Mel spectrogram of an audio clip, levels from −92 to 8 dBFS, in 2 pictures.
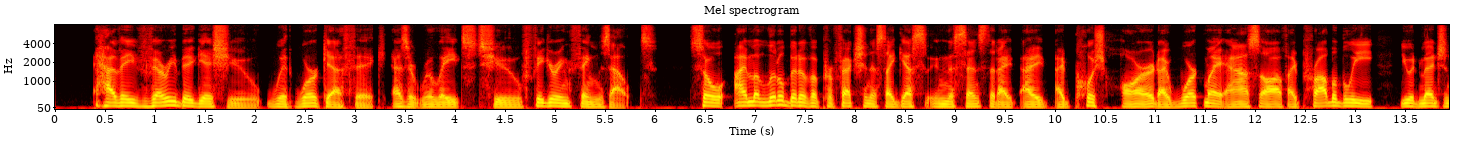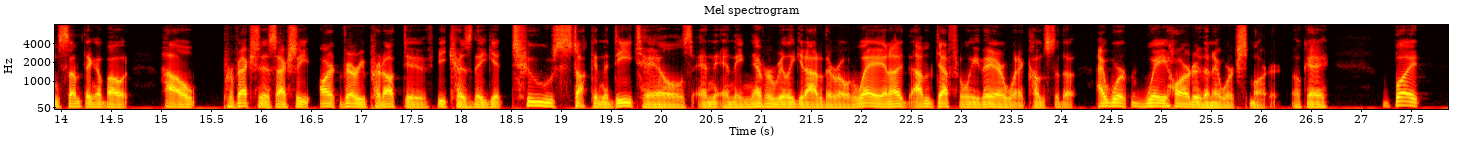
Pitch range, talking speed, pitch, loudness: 85-105 Hz, 195 wpm, 95 Hz, -19 LUFS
